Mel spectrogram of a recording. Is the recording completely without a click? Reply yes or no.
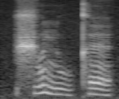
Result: yes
